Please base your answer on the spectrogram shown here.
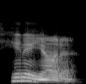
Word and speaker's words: Hinayana: Yeah, it's pronounced Hinayana.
